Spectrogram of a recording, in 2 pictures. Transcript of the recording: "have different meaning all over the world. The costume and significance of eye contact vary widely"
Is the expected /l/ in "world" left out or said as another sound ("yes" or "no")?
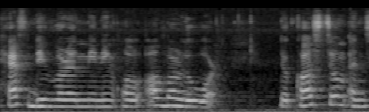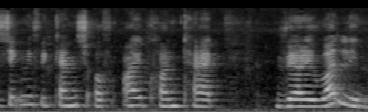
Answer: yes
